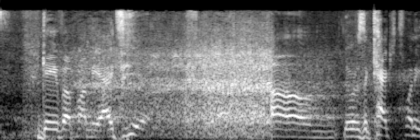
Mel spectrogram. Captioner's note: laughter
